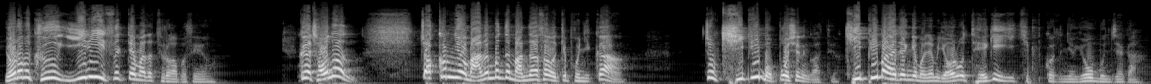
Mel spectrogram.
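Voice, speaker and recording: A man's voice: sits high, wildly swooping pitch, fast. A man pastor preaching a sermon in a conversational way, asking his congregation rhetorical questions and acting out quoted family members. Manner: acts out quoted family members in shifted voices.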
